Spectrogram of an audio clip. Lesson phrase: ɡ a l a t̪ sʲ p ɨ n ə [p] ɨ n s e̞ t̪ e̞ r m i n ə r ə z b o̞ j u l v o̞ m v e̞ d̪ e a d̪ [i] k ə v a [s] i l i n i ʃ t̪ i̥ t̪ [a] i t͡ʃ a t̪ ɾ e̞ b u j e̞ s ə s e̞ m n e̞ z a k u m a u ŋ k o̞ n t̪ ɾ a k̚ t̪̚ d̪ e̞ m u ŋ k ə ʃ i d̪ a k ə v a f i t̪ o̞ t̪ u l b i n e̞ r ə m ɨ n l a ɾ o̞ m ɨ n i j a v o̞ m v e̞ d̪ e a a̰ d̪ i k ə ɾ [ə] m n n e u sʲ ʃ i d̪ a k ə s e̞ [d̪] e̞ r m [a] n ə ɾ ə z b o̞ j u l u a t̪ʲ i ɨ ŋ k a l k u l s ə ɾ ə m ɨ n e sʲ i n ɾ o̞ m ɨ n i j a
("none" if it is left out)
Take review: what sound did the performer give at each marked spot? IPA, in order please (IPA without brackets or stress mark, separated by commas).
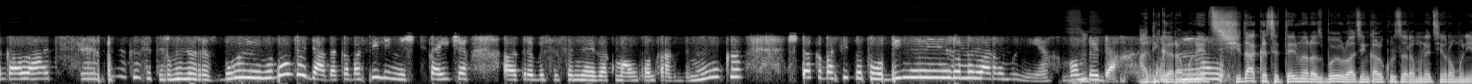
k, a, f, a, ə, t̪, i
